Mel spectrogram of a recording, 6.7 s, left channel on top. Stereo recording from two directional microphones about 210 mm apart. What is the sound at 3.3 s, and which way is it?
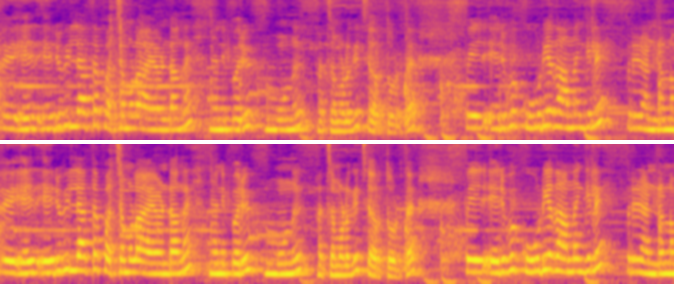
A woman's voice, 45° right (ahead or behind).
